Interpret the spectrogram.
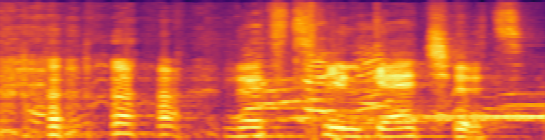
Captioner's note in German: Lachend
